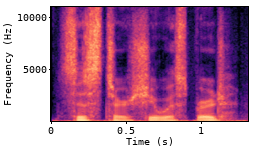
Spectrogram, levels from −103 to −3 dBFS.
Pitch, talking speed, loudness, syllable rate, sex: 90 Hz, 135 wpm, -16 LUFS, 5.0 syllables/s, male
